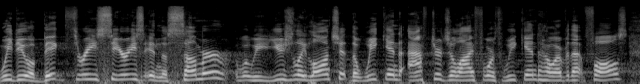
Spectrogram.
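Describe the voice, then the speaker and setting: A man with a high pitch and an animated tone keeps his loudness very even over noticeable background noise. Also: ordinary pitch variation, hardly any pauses. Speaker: pastor. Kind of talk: conference talk. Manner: fast.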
